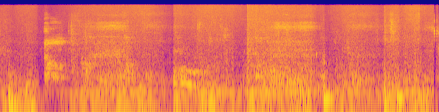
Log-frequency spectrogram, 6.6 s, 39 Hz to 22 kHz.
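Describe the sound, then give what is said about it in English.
A steady, dense rustling of many book pages turning at once as people look up a scripture reading in Ephesians 5, a broad papery wash over a low hum, broken by a few abrupt brief pauses. “I hear pages turning, so I'll wait.”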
